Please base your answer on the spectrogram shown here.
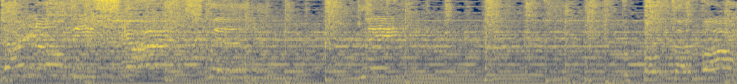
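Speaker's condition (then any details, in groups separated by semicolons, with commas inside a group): No condition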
